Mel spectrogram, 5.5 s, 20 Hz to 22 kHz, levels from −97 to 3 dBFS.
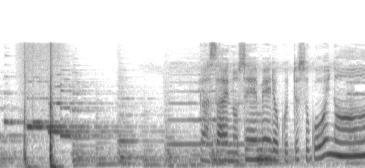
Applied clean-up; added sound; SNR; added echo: none; Walk, footsteps; -2 dB; none.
